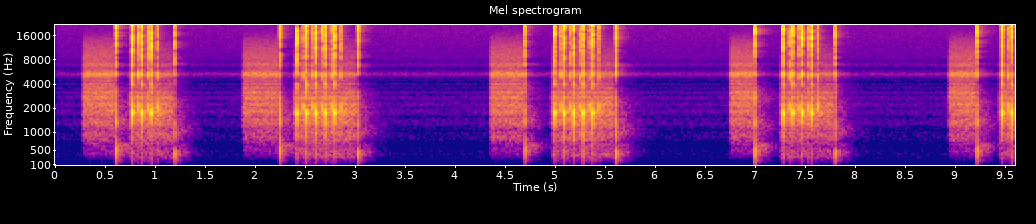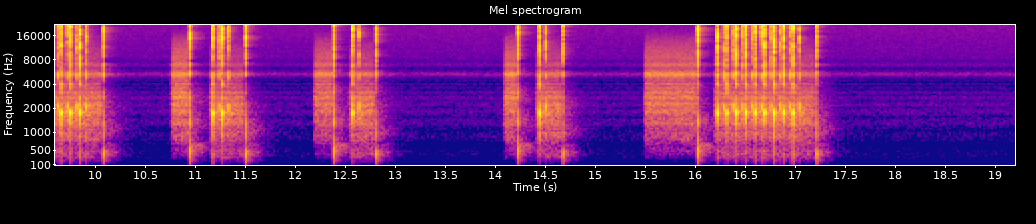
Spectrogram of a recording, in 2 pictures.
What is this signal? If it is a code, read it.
Pulse dialling, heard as a rotary dial, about 11 pulses a second, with room echo. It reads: 3 5 5 4 5 2 1 1 9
